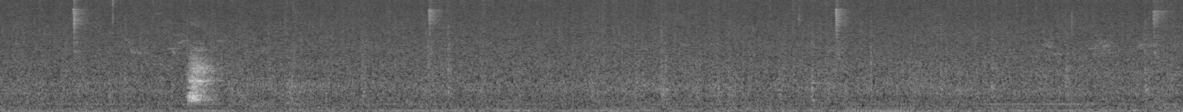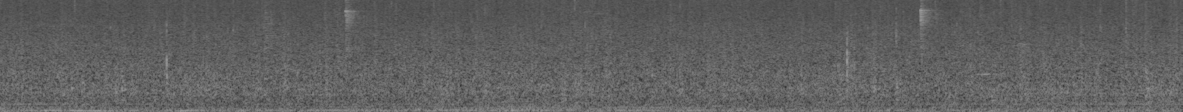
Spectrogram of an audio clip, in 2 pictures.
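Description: Steady rain falling on wet pavement and puddles, an even hiss. It is broken by a few sharp high ticks every few seconds and one louder tap about two and a half seconds in.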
